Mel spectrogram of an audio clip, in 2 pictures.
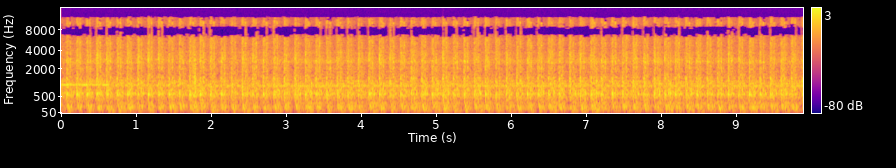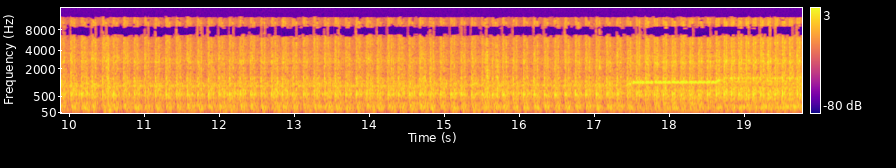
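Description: An embroidery machine stitches with a fast, steady, rattling hum.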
